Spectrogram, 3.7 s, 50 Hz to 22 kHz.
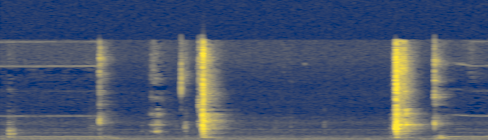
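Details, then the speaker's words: Honda CBR600RR (2003–04 model, head pipes just refitted, fresh gas) at key-on before first start: soft steady whir under a second then a few clicks as the key cycles; fuel pump priming normally. "Oh, moment of truth. Key in, engine on, prime,"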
